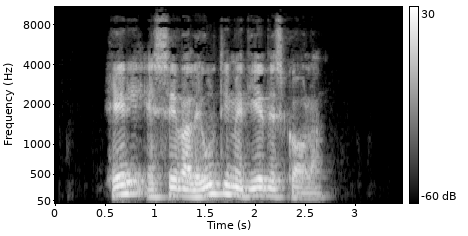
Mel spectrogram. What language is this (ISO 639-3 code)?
ina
